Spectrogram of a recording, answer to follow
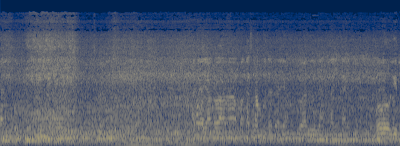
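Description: Street traffic: a motor vehicle passes with a low rumble that swells a couple of seconds in, over steady road noise, with brief indistinct voices talking.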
